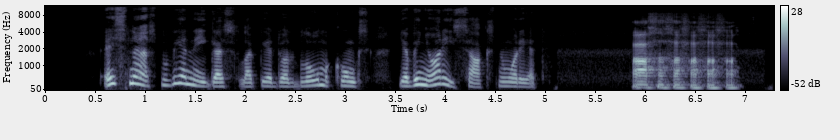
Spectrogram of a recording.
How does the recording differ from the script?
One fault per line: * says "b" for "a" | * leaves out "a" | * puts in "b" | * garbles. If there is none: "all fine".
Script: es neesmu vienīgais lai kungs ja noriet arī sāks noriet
* puts in "piedod blūma"
* says "viņu" for "noriet"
